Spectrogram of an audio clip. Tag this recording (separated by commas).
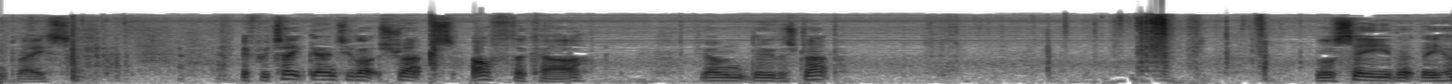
clink, Speech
